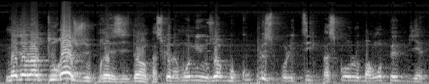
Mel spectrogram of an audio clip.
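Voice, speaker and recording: A man's voice: a little high, lively intonation, fast, darkish tone. A Congolese man with a Congolese accent, talking animatedly in a debate and teasing as he mixes French with Lingala. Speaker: debate participant. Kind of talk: lively debate talk.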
